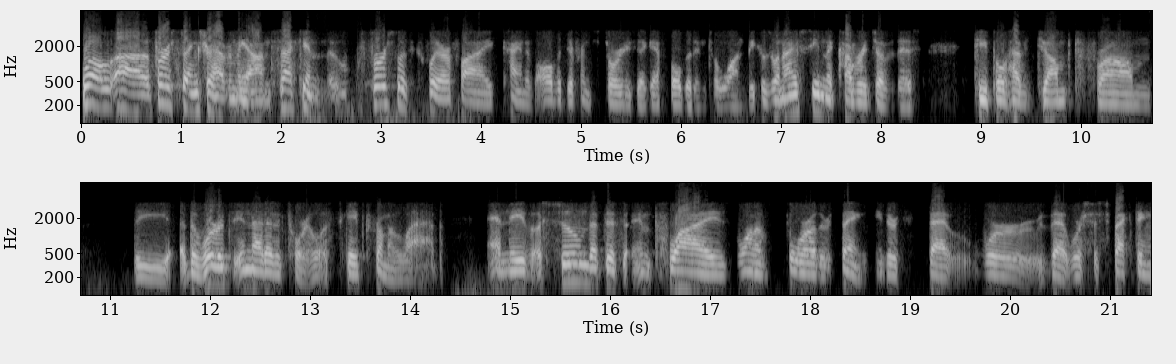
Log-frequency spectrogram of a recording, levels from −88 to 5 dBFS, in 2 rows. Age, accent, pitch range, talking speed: 40-59, American, 110-130 Hz, 175 wpm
